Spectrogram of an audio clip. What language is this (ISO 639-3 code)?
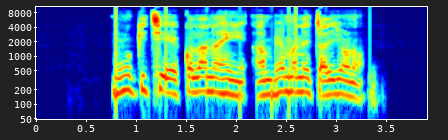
ori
